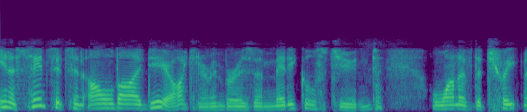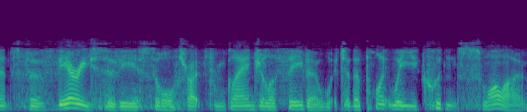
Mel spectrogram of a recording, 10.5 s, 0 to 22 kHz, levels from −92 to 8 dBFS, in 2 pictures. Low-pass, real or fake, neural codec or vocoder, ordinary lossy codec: 5.4 kHz; fake; codec, 16 kHz, 16 kbps, FunCodec, trained on LibriTTS, 50 frames a second; MP3, 32 kbps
